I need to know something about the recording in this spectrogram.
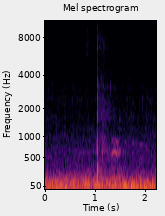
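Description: A baseball bat cracks sharply against a ball.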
